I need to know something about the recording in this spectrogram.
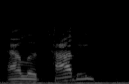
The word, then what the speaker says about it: Alotaibi: Alotaibi?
